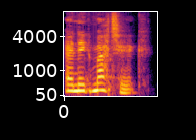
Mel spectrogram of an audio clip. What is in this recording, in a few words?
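"enigmatic", British English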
